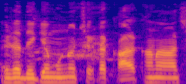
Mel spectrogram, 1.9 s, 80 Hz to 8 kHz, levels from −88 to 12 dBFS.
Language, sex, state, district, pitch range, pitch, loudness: Bengali, male, West Bengal, Paschim Medinipur, 120-130 Hz, 125 Hz, -18 LUFS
